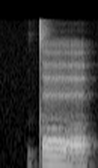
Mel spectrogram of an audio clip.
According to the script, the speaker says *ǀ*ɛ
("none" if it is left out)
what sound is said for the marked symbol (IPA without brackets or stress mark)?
t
